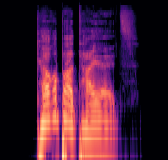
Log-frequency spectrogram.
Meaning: genitive of Körperteil
- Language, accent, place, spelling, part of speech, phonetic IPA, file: German, Germany, Berlin, Körperteils, noun, [ˈkœʁpɐˌtaɪ̯ls], De-Körperteils.ogg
